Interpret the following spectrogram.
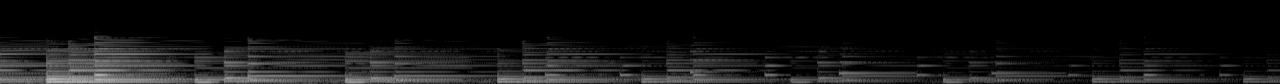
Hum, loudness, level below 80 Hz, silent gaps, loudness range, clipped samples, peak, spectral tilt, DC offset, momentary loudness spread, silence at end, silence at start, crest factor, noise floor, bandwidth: none; -32 LUFS; -62 dBFS; none; 19 LU; under 0.1%; -12 dBFS; -7.5 dB/octave; under 0.1%; 25 LU; 0 s; 0 s; 22 dB; -55 dBFS; 4 kHz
